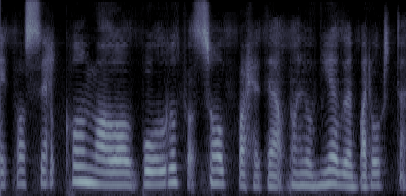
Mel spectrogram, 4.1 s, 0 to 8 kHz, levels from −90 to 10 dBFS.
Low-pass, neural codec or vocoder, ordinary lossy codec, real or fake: none; codec, 16 kHz, 0.5 kbps, FreqCodec, larger model; none; fake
